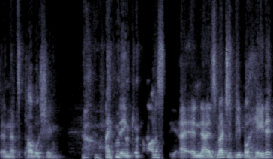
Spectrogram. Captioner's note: laughing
